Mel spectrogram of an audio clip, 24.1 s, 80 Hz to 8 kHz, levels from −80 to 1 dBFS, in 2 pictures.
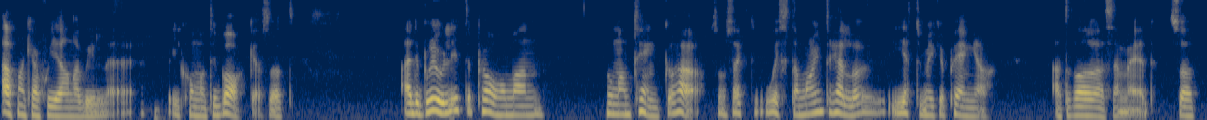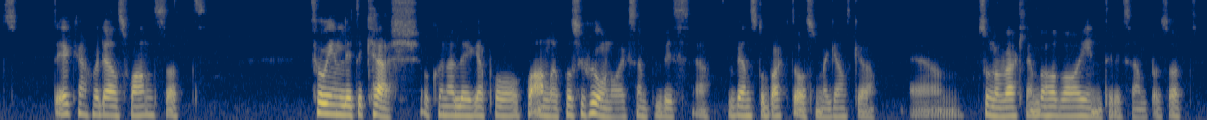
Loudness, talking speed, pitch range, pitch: -25 LUFS, 175 wpm, 160-195 Hz, 175 Hz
